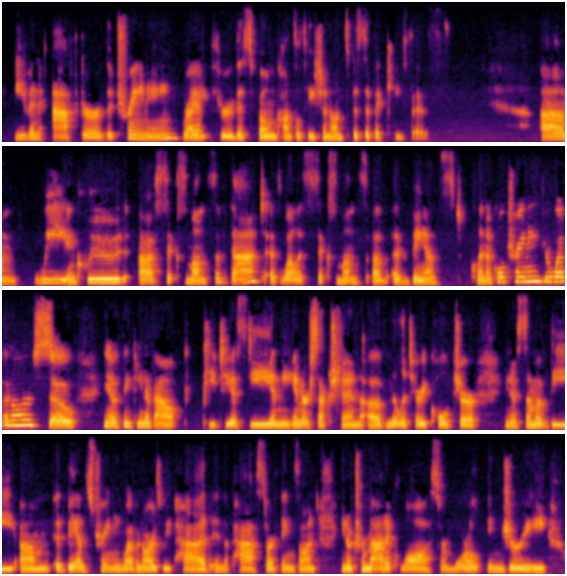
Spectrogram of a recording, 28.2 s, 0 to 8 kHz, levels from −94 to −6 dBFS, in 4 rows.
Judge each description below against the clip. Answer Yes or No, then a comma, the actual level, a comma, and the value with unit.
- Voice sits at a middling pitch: Yes, medium, 175 Hz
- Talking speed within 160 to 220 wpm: No, average, 145 wpm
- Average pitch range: Yes, average, 3.7 semitones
